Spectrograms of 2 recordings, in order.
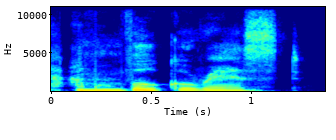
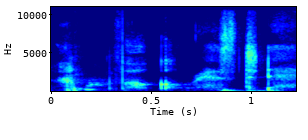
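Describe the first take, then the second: First: Soft voice, saving the throat; hushed. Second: Barely-there whisper. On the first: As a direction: say it softly, sparing your voice. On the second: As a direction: whisper it as if saving your voice. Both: Acted. Imitates actress resting voice.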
